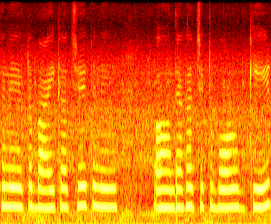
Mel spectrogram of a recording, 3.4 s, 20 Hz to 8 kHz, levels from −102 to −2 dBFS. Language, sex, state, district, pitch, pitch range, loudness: Bengali, female, West Bengal, Purulia, 250 Hz, 245-255 Hz, -15 LUFS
